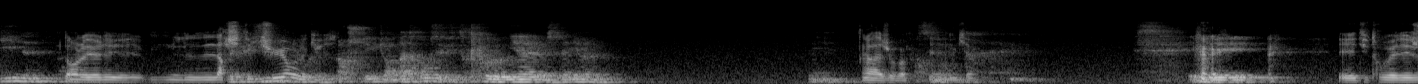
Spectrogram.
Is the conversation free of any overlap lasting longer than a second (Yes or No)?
No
